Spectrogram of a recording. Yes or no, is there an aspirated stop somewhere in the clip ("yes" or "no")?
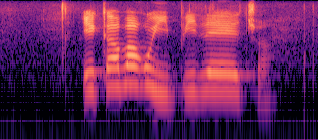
no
